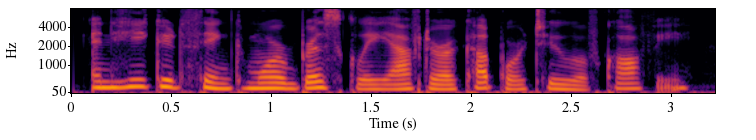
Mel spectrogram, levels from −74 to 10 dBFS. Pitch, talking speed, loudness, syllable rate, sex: 185 Hz, 240 wpm, -17 LUFS, 5.4 syllables/s, female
